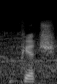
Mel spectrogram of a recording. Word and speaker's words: Pych: people and that's a pych is how it's spelled but pitch is how you pronounce it pitch swings to the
